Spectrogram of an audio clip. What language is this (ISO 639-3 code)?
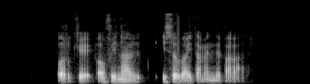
glg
